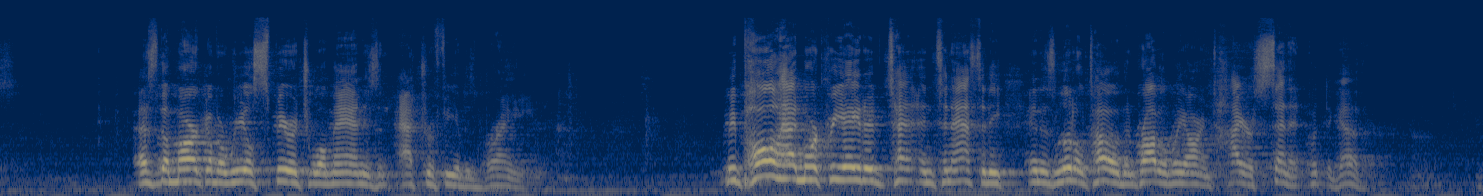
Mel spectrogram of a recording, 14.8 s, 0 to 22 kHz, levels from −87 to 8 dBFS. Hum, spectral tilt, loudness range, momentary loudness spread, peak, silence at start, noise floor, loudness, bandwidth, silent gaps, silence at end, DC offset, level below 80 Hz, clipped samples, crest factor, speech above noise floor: none; -5.5 dB/octave; 12 LU; 18 LU; -14 dBFS; 1.35 s; -63 dBFS; -30 LUFS; 16 kHz; none; 1.15 s; under 0.1%; -66 dBFS; under 0.1%; 18 dB; 33 dB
